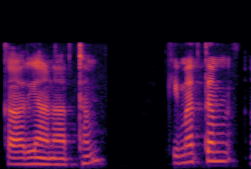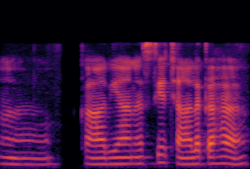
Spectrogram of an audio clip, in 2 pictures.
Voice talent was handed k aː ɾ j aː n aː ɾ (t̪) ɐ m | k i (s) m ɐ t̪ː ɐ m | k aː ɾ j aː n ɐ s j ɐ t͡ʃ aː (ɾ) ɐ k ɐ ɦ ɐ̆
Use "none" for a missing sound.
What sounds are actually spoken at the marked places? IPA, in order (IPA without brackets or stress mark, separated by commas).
t̪ʰ, none, l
